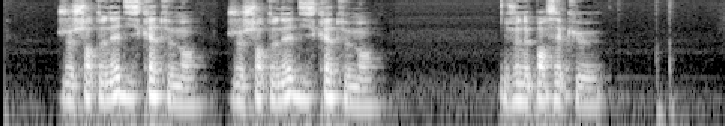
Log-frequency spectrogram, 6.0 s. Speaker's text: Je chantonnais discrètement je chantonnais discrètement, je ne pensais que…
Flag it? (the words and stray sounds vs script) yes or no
no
